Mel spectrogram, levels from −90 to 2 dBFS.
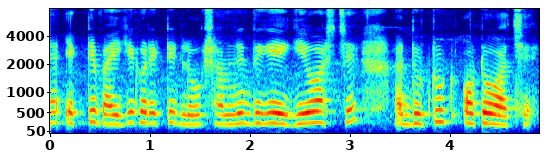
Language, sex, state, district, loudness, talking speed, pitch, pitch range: Bengali, female, Tripura, West Tripura, -18 LUFS, 160 wpm, 250 Hz, 230-260 Hz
